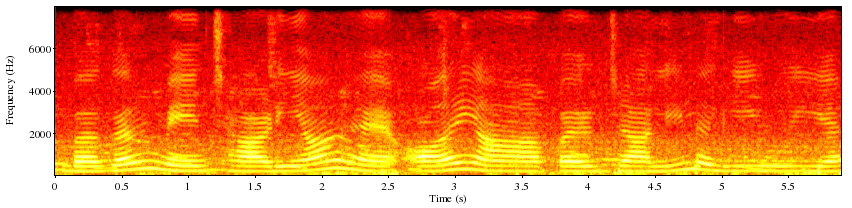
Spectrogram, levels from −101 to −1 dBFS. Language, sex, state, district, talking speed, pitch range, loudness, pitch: Hindi, female, Bihar, Kaimur, 110 wpm, 230-270 Hz, -14 LUFS, 235 Hz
